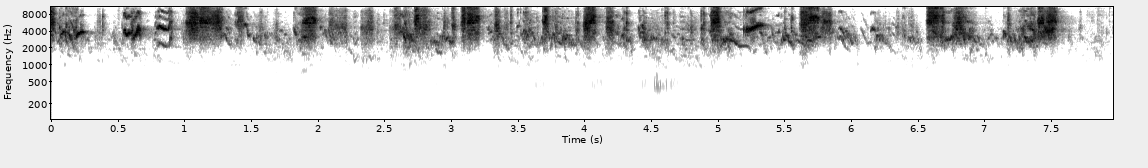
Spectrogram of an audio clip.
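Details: Budgerigar breeding pair trading loud raspy chirps and warbling squawks, busy and overlapping, with a few brief lower buzzy notes mid-way and a faint hum behind.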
